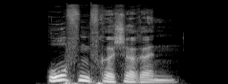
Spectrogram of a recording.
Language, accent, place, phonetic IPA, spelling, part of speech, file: German, Germany, Berlin, [ˈoːfn̩ˌfʁɪʃəʁən], ofenfrischeren, adjective, De-ofenfrischeren.ogg
- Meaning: inflection of ofenfrisch: 1. strong genitive masculine/neuter singular comparative degree 2. weak/mixed genitive/dative all-gender singular comparative degree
